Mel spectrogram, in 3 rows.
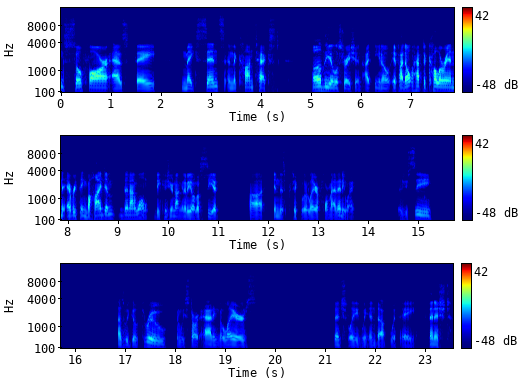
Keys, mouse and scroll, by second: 23.4 f.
